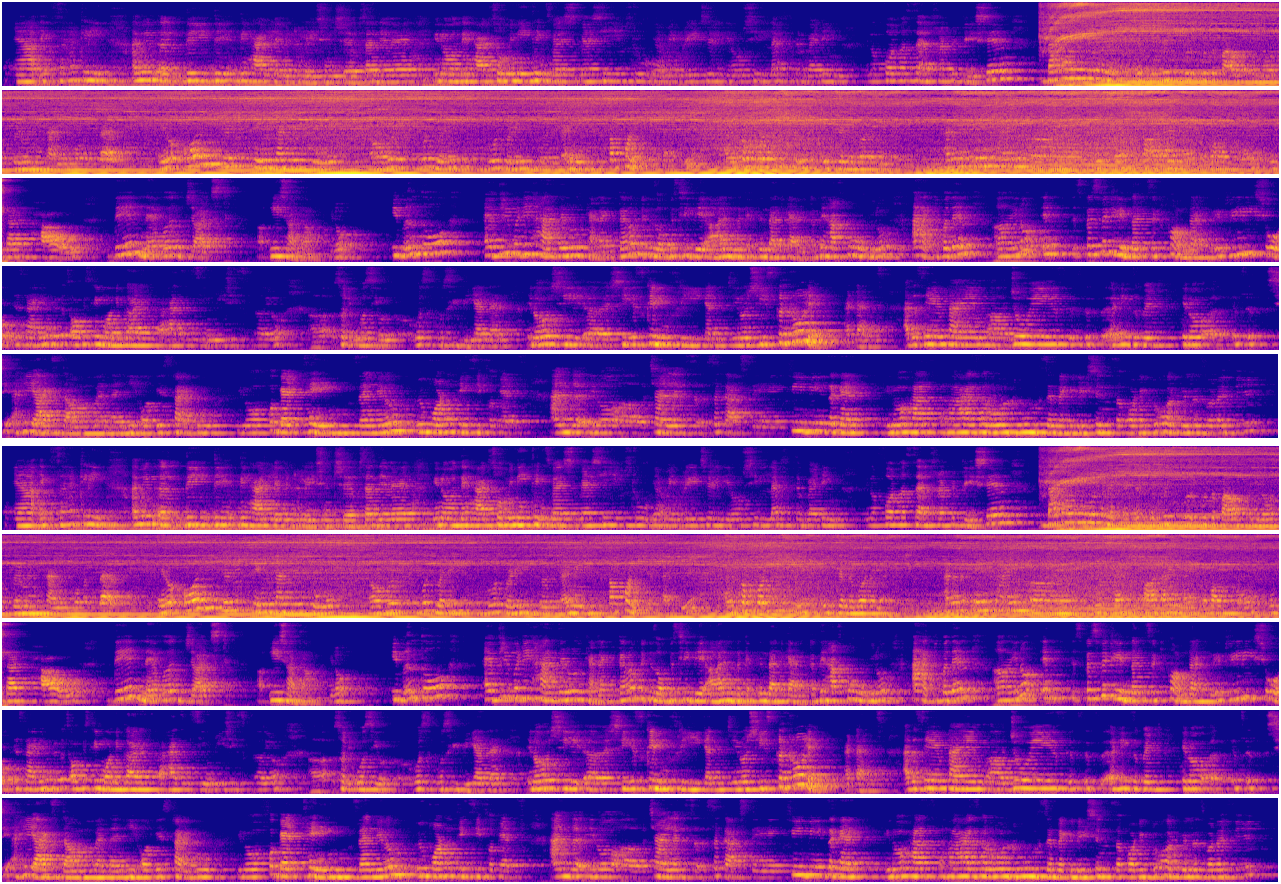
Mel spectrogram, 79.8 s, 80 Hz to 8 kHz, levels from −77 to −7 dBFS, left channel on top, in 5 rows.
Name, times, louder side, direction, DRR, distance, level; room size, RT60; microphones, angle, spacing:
voice 1, 0.0-17.5 17.9-20.2 20.5-27.3 27.7-32.9 33.2-34.6 35.1-36.3 36.8-37.6 37.9-58.8 59.2-70.3 70.7-79.5, right 1 dB, 80° right, -1 dB, 0.8 m, -24 dB
sound 1, 13.0-32.0, left 3 dB, 20° left, 0.4 m, -19 dB
8.2 x 2.9 x 5.8 m, 1.2 s
head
